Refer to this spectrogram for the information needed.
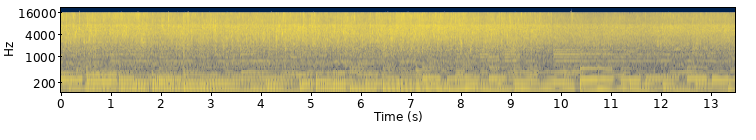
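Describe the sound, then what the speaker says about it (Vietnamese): Frog meat frying in a pan for a stir-fry with banana root gives a continuous bright sizzle, heard under loud, steady background music throughout. "chiên cho săn thịt này bắt đầu mình mới xào được."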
